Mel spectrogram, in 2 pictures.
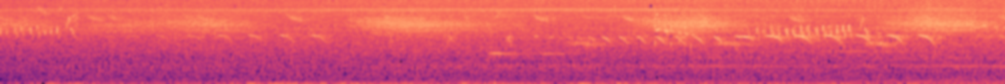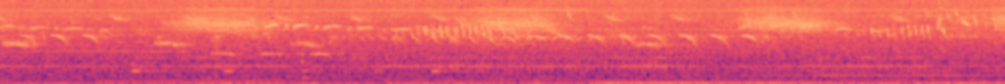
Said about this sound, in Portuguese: Na mata, o barulho da natureza ecoa em camadas, num caleidoscópio de pequenos sons. Tudo em volta canta.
